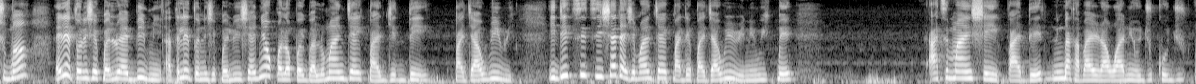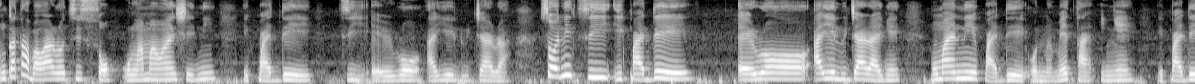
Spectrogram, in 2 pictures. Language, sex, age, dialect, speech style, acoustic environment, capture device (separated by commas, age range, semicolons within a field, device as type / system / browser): Yoruba, female, 25-34, Nigeria - Nigerian Standard, relaxed, appliances, mobile / Linux / Chrome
